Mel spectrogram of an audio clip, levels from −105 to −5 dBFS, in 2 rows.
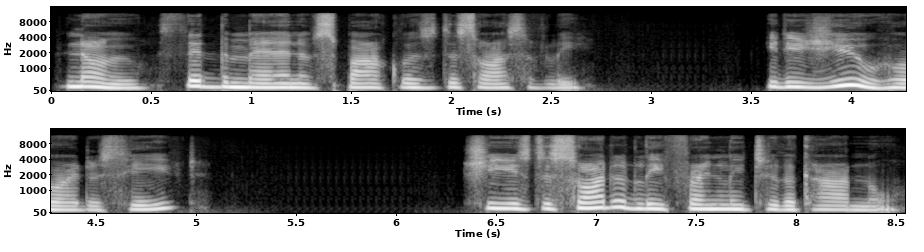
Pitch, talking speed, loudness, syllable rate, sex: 185 Hz, 140 wpm, -17 LUFS, 5.4 syllables/s, female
